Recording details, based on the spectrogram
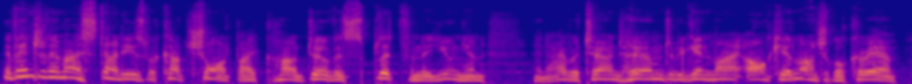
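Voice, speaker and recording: A proud fantasy-game mercenary played by a man, pitched fairly high. He is a scholar turned sellsword who reminisces in florid, formal phrases with theatrical flair. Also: quick pace, darkish tone, natural voice. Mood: wistful, proud. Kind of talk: character voice in a fantasy game read-through.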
